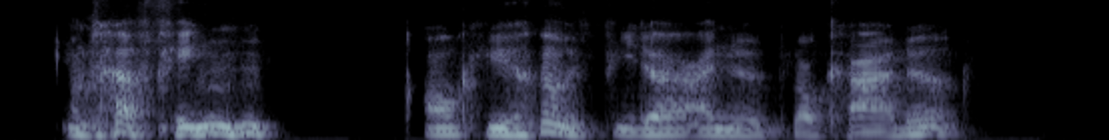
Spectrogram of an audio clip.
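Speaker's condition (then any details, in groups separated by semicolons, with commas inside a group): Spastic tetraparesis; largely resolved by own account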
